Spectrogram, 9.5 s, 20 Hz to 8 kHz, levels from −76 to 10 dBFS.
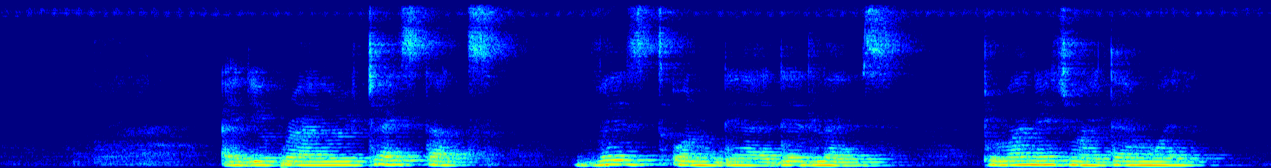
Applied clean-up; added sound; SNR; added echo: none; none; none; reverberation time 0.7 s.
